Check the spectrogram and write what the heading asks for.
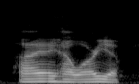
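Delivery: level, toneless, flat monotone. Describing how a guy with a creepy face talked: imitating a monotone greeting. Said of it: "It was like monotone".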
